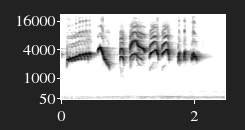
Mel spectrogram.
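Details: Orange-headed thrush in captivity, Bali, singing to stimulate other birds; a rising whistle followed by a quick run of looping, slurred high notes.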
